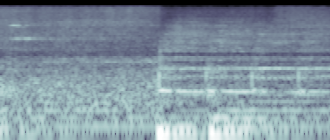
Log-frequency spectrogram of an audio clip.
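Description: A small brass gong struck with a padded mallet and left ringing, as its tone is tested; a fresh strike about a second in sets off a long steady ring.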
